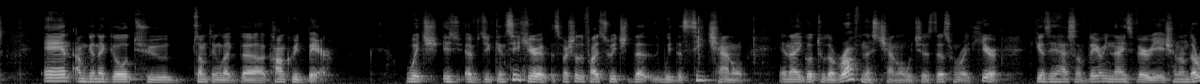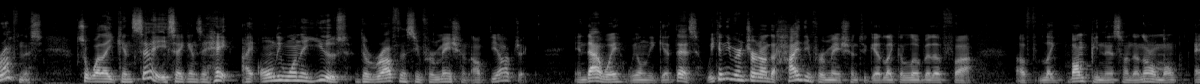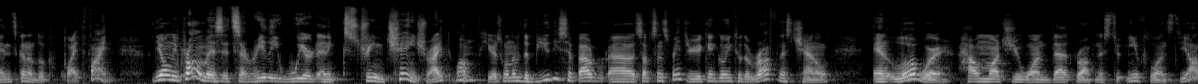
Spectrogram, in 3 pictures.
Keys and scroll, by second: 5.6 c, 7.3 typing, 12.5 m.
